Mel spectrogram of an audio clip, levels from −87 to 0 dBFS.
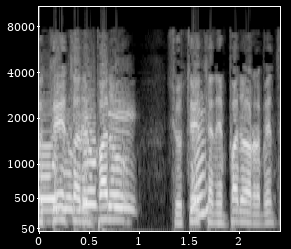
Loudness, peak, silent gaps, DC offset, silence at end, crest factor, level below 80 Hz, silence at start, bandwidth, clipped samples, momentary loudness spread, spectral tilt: -11 LUFS; 0 dBFS; none; under 0.1%; 0.05 s; 12 dB; -48 dBFS; 0 s; 8.2 kHz; 0.3%; 14 LU; -5.5 dB/octave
